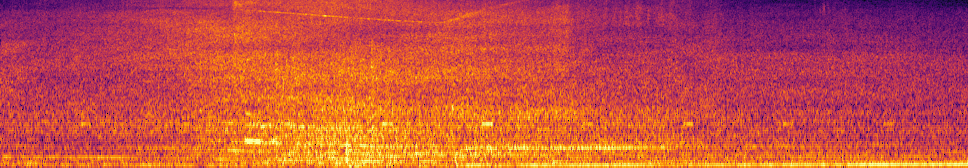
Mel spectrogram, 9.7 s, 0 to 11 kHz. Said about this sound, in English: We're hanging out here, trying to cross 36. Uh-oh, trash truck. Uh-oh.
